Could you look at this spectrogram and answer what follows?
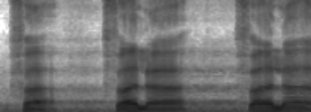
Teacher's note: ഫാ മൊഴിയുമ്പോൾ മേലെ മുൻപല്ലിന്റെ താഴ്ഭാഗം താഴെ ചുണ്ടിന്റെ പള്ളയിൽ തട്ടുന്ന വിധമായിരിക്കണം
